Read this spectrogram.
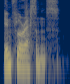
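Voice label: "inflorescence", British English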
